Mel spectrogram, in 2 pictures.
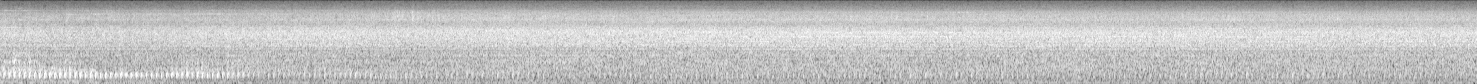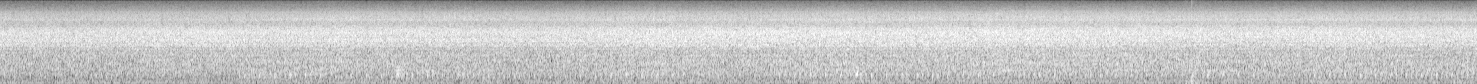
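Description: Helicopter cabin noise heard from the front passenger seat: a steady rushing drone of engine, rotor and airflow with a constant low hum, louder for the first couple of seconds.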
